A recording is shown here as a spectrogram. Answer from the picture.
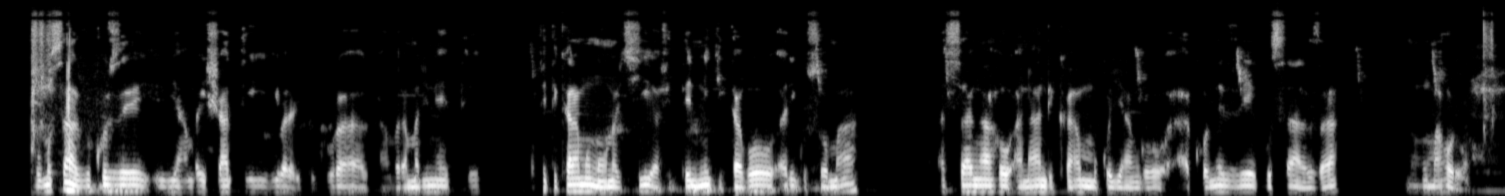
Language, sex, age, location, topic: Kinyarwanda, male, 18-24, Huye, health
